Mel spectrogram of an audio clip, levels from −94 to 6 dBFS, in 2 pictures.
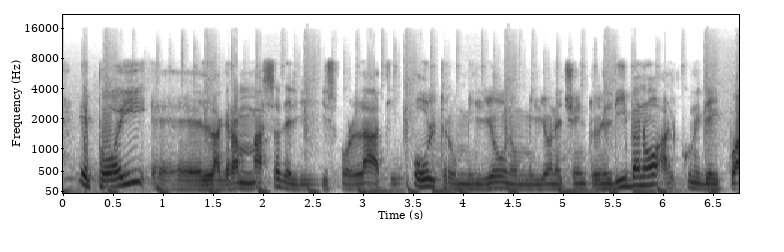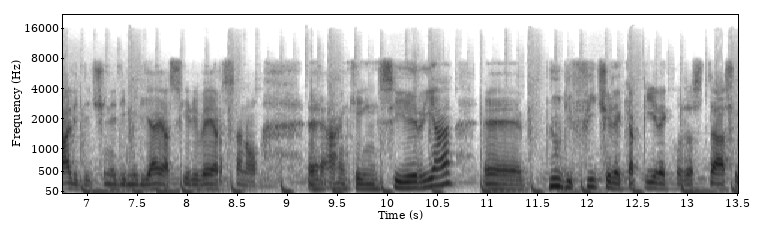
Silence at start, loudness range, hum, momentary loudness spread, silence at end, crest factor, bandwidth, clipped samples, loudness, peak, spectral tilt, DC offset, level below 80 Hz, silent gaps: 0 s; 2 LU; none; 9 LU; 0 s; 14 dB; 11 kHz; under 0.1%; -14 LUFS; 0 dBFS; -6 dB/octave; under 0.1%; -30 dBFS; none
